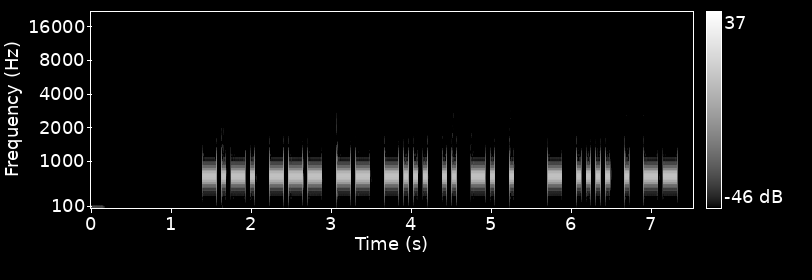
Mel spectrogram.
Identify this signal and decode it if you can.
Morse code, heard as a keyed tone, about 20 wpm, 700 Hz. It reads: COMBINE THEM
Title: Sentences from Top 1600 Words 20wpm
